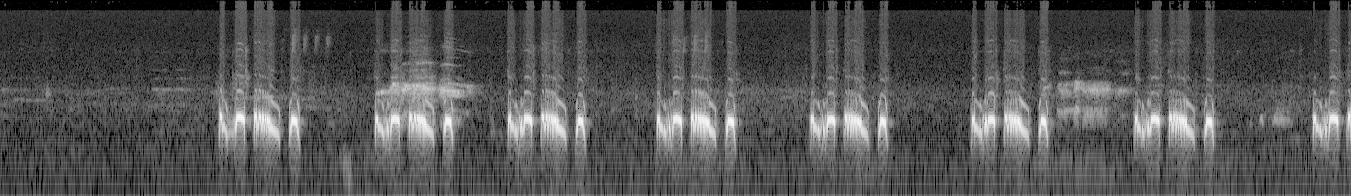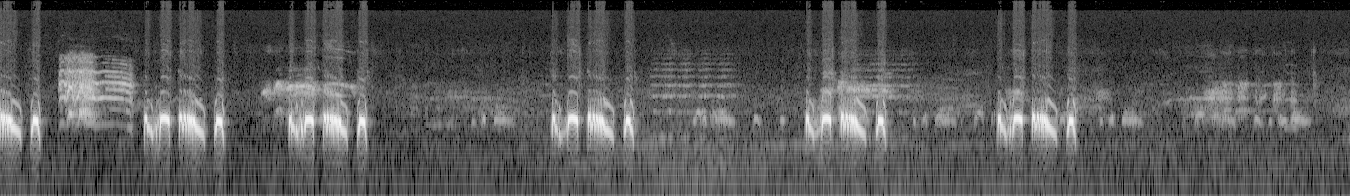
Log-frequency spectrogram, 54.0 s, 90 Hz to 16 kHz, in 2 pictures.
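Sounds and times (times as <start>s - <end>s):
dove cooing: 4.4s - 6.1s, 7.4s - 11.9s, 13.1s - 14.8s, 16.2s - 17.9s, 19.4s - 24.4s, 25.2s - 31.6s, 32.3s - 34.5s, 36.0s - 39.8s, 40.9s - 53.5s
high bird call: 40.9s - 49.9s.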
